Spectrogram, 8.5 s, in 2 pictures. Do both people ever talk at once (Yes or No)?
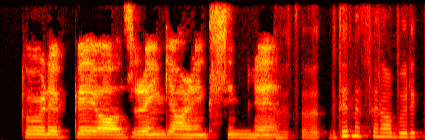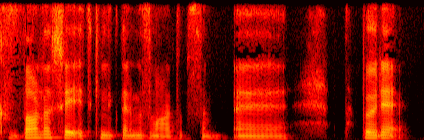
No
